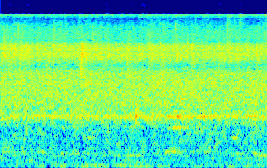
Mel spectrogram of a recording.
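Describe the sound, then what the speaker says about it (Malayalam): Heavy rain falls outside near a temple as a constant, even hiss with no breaks, close and fairly loud. "നല്ല മഴയൊക്കെ പുറത്ത്"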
